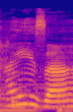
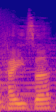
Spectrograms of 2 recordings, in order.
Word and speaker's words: Kiesza: Kaiser hat man, glaube ich, so ausgesprochen. – Ja, Kaiser. – Also man hat Kiesza hat es geschrieben.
